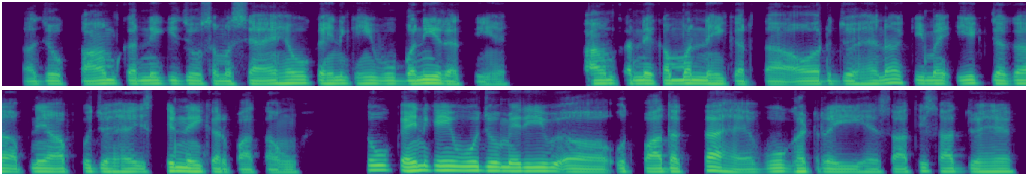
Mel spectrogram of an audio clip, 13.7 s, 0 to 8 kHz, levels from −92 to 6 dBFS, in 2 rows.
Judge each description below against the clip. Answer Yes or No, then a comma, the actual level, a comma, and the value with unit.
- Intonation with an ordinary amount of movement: No, narrow, 2.2 semitones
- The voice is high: No, low, 110 Hz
